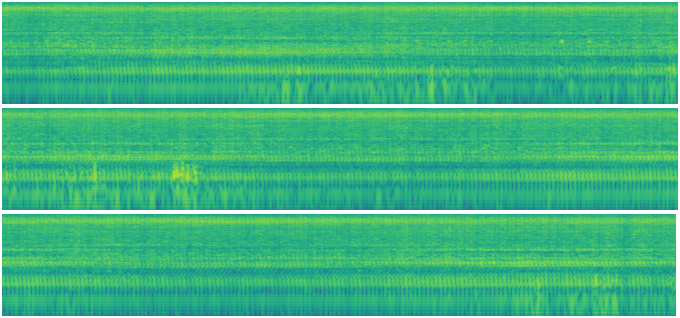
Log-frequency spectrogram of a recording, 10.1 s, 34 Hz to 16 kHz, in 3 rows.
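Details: Honda GX35 grass cutter after cleaning its dirty carburetor; spark plug, fuel filter and clutch were fine: small engine holds a steady high buzz and revs cleanly without misses or surging. Normal running.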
